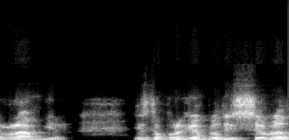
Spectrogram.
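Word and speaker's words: Ranvier: rambier eh nódulos de rambier se pronuncia rambier esto por ejemplo dice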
